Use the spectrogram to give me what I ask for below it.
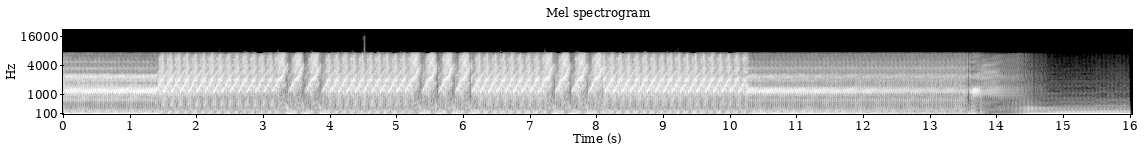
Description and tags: circuit bent keyboard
